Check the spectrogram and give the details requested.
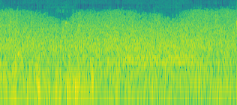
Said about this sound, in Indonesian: Tak lama kemudian, hujan pun turun dengan deras. Sesekali diselingi kilatan petir.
